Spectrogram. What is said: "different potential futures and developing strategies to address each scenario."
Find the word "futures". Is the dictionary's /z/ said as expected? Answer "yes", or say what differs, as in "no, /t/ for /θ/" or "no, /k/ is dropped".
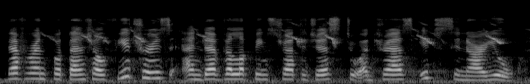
no, /s/ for /z/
